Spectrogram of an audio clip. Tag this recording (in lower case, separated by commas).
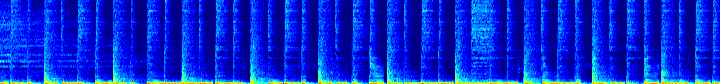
music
